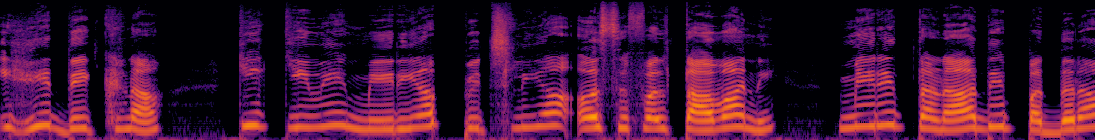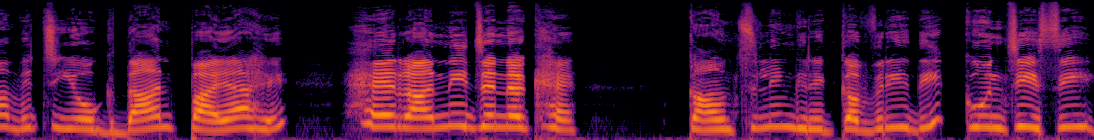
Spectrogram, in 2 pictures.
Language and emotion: Punjabi, surprised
